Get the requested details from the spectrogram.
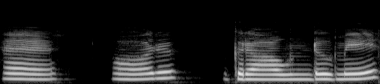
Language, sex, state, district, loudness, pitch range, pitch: Hindi, female, Madhya Pradesh, Bhopal, -15 LUFS, 235-255 Hz, 245 Hz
